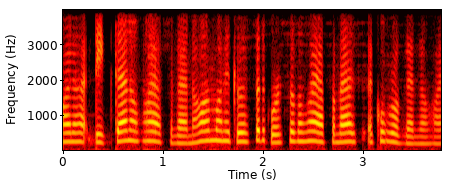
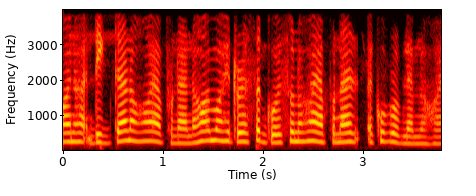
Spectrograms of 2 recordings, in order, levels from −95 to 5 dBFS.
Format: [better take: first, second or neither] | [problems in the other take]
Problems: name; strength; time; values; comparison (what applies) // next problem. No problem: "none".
second | noise reduction (neural separator model SepFormer WHAMR!)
